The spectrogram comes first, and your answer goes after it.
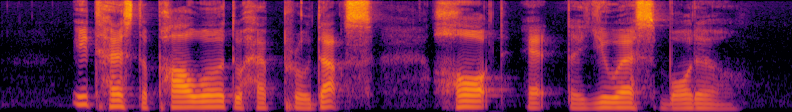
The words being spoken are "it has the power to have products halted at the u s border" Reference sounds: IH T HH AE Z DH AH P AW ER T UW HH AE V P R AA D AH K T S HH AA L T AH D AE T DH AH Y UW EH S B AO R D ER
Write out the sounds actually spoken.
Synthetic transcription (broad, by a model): IH T HH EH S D AH P AW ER T UW HH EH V P R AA D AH K T S HH AA T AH T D AH Y UW EH S B AO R D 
